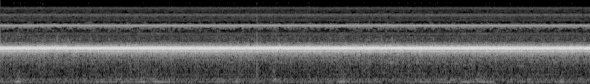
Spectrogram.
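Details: Continuous mole cricket trill used as a lure for mole crickets: an even, shrill, uninterrupted buzzing note with a thin higher overtone, and quiet low thumps in the background.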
